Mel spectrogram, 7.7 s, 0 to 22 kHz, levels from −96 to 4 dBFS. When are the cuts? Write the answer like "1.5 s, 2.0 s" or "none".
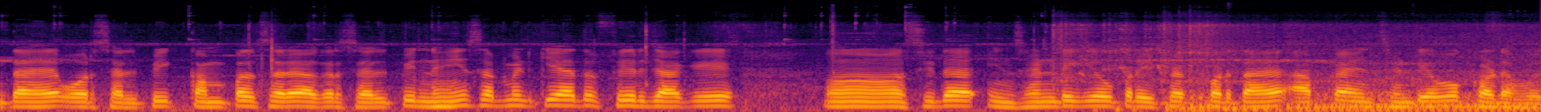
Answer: none

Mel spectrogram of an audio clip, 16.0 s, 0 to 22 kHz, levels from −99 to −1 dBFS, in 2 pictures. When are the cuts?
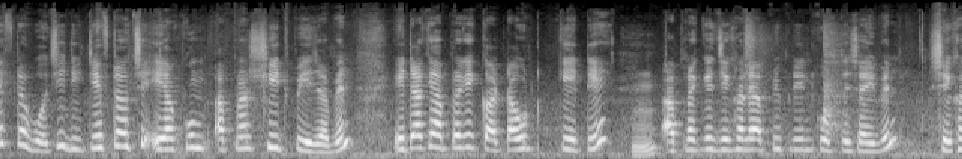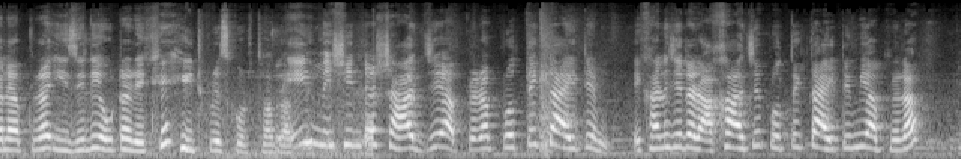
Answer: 10.5 s

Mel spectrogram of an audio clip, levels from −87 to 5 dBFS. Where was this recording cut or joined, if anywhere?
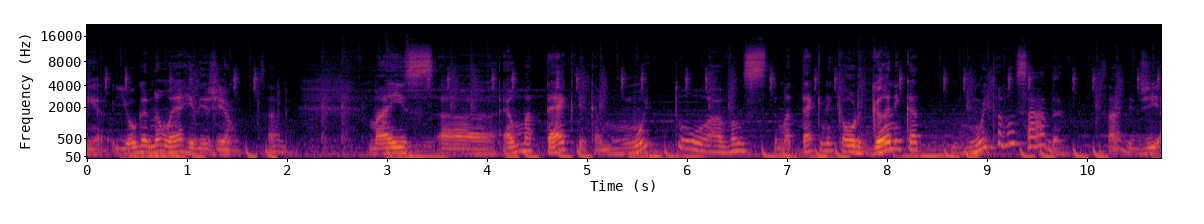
none

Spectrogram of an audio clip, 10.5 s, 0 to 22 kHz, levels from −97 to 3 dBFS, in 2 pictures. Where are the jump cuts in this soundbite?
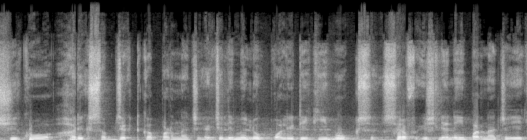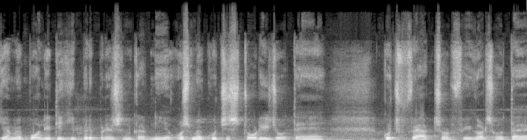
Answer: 2.0 s

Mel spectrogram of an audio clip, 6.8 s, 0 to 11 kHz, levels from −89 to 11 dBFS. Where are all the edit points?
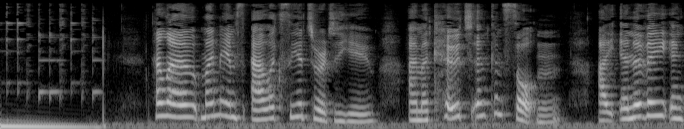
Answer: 1.0 s

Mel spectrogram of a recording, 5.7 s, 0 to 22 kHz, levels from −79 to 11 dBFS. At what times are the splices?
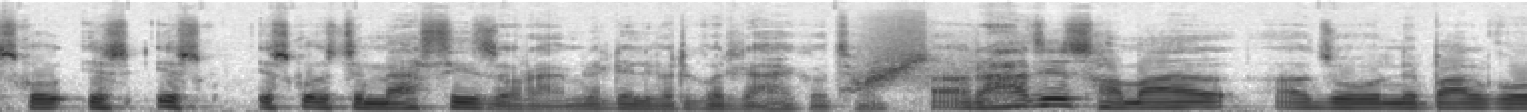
3.5 s

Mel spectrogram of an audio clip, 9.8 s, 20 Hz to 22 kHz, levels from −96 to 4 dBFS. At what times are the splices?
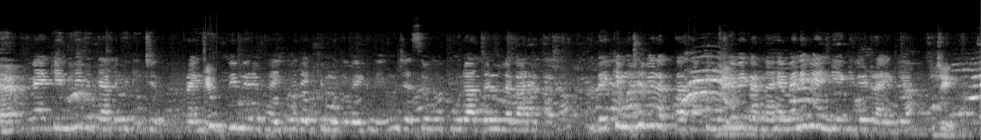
2.0 s

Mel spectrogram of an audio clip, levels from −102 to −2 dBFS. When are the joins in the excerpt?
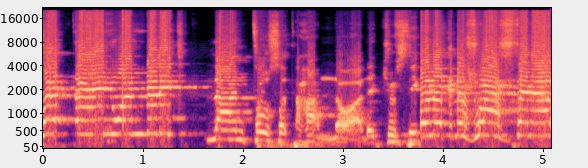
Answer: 3.8 s

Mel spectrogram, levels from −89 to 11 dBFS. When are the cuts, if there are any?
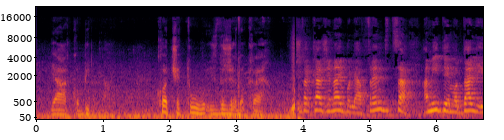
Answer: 3.9 s

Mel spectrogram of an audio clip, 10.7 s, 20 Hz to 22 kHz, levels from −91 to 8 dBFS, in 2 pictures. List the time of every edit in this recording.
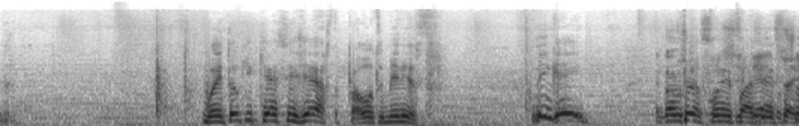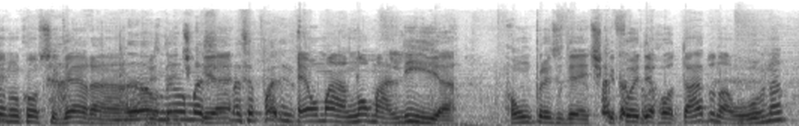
none

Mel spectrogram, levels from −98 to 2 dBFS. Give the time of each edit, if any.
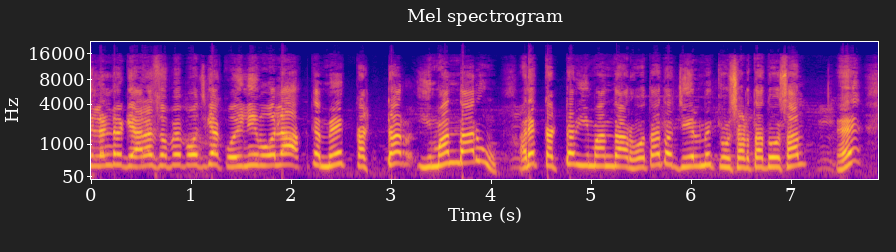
2.2 s

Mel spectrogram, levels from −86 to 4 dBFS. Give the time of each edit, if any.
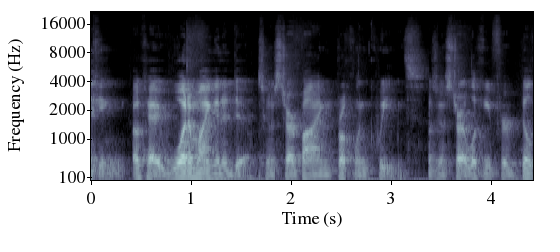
1.7 s, 3.4 s

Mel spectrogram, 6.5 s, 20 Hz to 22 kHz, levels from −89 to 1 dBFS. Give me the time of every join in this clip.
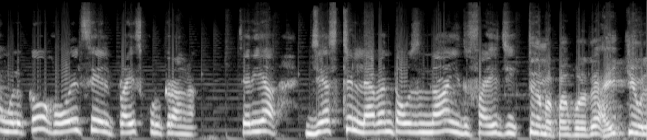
5.2 s

